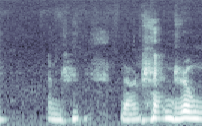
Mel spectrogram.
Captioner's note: laughs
